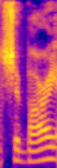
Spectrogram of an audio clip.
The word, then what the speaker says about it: Shibari: I think it's called Shibari. I don't know how to pronounce it. Is that right? So Yeah, for that's those who correct. don't, Yeah, it's a Japanese word.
